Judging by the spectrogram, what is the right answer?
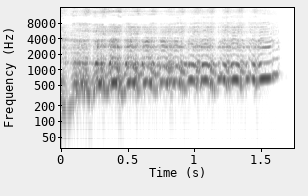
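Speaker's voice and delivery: imitating a ridiculous high laugh; imitated ridiculous laugh. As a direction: cackle like the singer. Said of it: "follows up something ridiculous with a".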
